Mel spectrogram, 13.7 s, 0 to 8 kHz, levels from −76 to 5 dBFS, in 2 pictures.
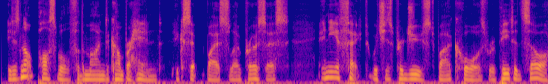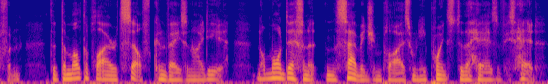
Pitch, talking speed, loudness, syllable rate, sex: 115 Hz, 210 wpm, -21 LUFS, 5.9 syllables/s, male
